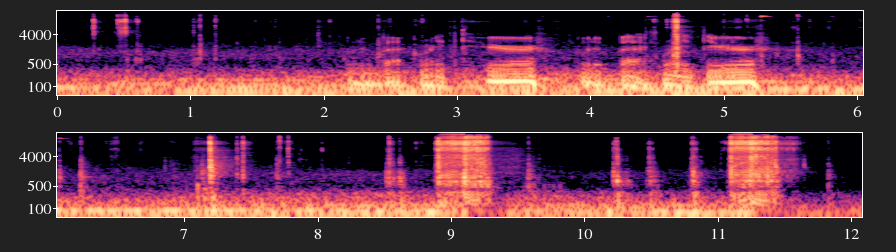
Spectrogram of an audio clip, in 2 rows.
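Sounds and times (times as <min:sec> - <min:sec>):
ratchet rasping bursts: 0:08.9 - 0:09.4, 0:11.0 - 0:11.7
metal ratchet clicks: 0:11.0 - 0:11.7.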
